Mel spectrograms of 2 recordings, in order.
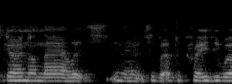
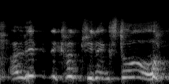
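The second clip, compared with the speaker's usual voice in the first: high, laughing mock-indignant retort; mock indignation; 8 semitones higher, 4 dB louder than usual. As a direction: retell it as an amused, incredulous protest. Retells indignant reply to mistaken nationality.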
